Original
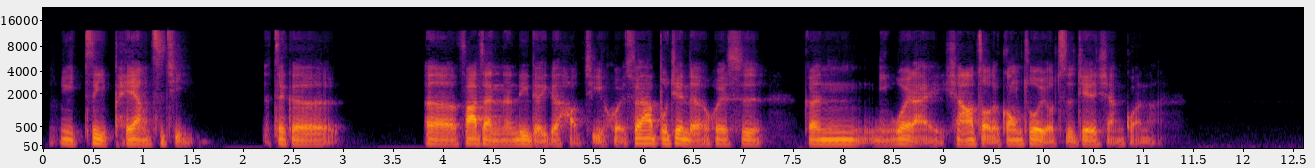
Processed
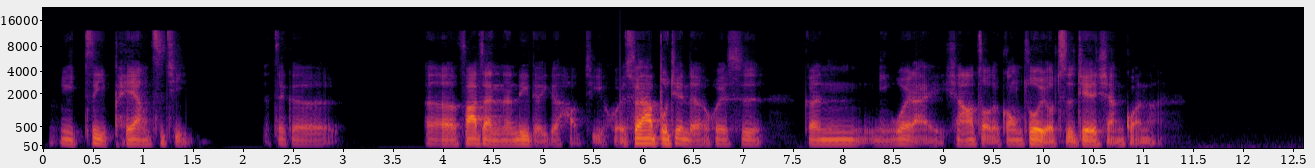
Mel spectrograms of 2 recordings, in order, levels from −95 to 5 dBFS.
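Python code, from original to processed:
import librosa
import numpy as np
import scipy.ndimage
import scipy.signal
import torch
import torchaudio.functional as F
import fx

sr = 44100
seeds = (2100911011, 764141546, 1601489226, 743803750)

y = fx.gain(x, sr, db=fx.steps((0.0, -12.5), (1.43, -19.0), (3.99, -10.5), (4.86, -17.0), (5.77, -6.0), (6.3, -13.5), (9.85, -6.5)))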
